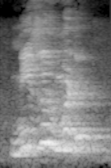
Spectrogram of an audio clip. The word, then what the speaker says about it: Ngerulmud: और नीजुरमुड, जो कुछ भी इसकी स्पेल आउट में कर देता हूं, जो कुछ प्रोनाउंस किया जाता है इसको, ठीक है, नीजुरमुड, NGERULMUD, ये इसकी कैपिटल है।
